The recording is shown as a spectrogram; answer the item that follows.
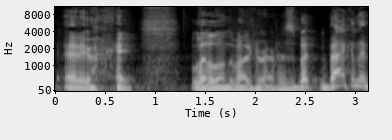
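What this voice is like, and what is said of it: Usual voice. Nothing is said of it.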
